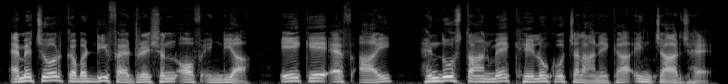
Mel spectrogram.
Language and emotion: Urdu, neutral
